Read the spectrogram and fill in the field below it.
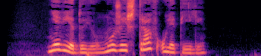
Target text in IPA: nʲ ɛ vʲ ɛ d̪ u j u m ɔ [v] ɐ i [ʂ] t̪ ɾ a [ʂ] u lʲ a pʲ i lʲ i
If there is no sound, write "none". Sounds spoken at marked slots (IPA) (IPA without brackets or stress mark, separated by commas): ʐ, ʂ, f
